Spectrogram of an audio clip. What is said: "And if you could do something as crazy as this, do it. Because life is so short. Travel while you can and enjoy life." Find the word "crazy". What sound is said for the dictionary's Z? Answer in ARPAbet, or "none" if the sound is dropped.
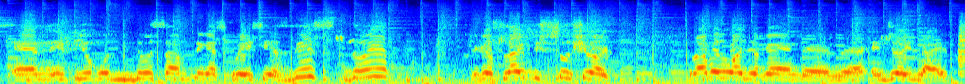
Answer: S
